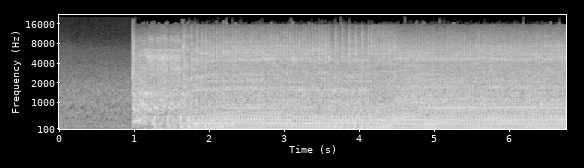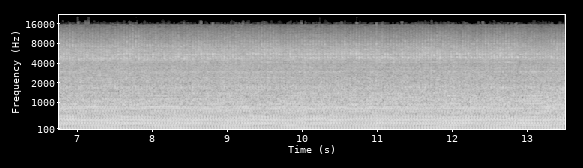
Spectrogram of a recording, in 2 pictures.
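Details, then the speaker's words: 2007 John Deere LA105 lawn mower after rebuild and new gas tank, half tank, on choke: starter churns several seconds before the engine catches and runs steadily; extended cranking needed to draw fuel through the empty line. "choke i have to crank it quite a bit to get fuel through the line"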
